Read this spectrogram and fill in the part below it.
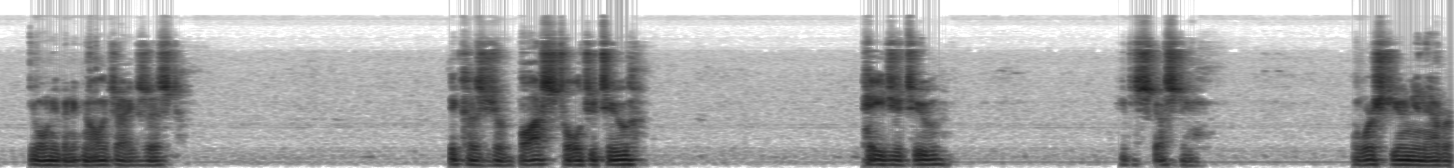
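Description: A middle-aged man speaks calmly into a close microphone, in short phrases with pauses.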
